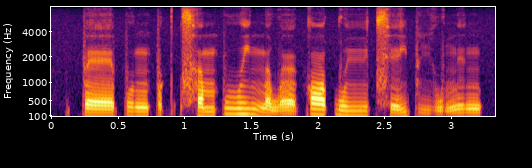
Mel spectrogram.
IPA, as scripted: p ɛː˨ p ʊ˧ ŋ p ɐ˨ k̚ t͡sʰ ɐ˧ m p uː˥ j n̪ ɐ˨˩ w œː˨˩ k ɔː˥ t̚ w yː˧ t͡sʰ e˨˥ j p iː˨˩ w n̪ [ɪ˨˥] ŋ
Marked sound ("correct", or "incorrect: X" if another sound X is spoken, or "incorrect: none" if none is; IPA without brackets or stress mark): incorrect: ɪ˧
